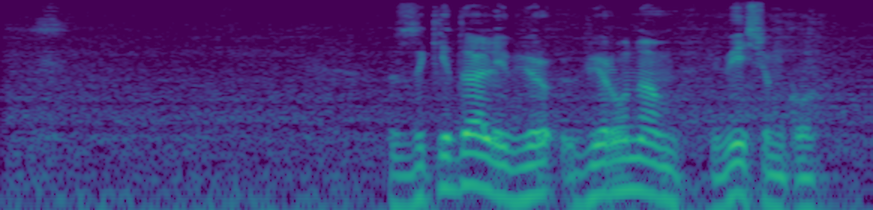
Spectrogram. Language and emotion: Russian, neutral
